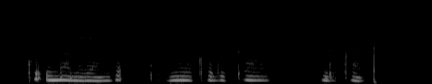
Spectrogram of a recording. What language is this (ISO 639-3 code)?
kin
